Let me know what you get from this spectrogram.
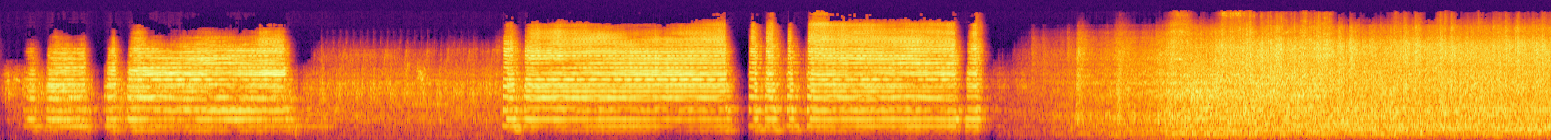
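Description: Broad-gauge diesel locomotive's multi-tone horn sounding as the express approaches: a blast of about four seconds with a brief break, then a longer blast of about seven seconds broken by short gaps. Then the train's rumble and wheels clattering over the rails rise and stay loud as the coaches run past close by at speed.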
